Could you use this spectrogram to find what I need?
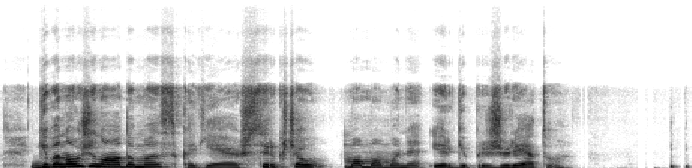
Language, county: Lithuanian, Vilnius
